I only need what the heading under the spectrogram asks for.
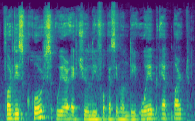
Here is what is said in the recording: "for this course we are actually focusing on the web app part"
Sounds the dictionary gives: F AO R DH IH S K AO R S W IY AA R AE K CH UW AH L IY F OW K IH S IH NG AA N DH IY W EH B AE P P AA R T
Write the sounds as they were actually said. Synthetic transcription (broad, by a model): F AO R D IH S K AO R S W IY AA R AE K CH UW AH L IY F OW K IH S IH NG AA N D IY W EH B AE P P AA R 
